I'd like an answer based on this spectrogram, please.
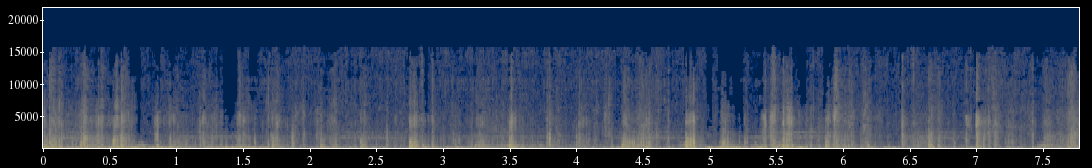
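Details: Horses galloping through snow: dull, muffled hoof thuds landing in quick, uneven bursts, low and heavy, with short sharper knocks cutting in now and then.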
